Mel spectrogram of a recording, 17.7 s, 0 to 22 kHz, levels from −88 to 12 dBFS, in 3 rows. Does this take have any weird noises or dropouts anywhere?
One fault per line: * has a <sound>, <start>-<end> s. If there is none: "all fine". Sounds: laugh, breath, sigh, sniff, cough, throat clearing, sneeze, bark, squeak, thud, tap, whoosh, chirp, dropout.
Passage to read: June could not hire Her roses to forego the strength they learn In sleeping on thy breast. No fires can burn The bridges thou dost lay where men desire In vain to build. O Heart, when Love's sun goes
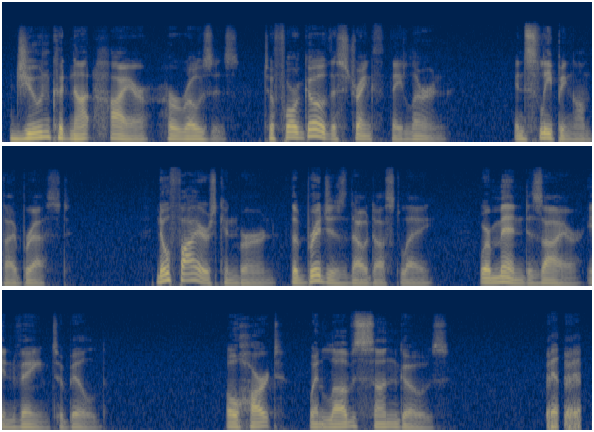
* has a laugh, 17.2-17.6 s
